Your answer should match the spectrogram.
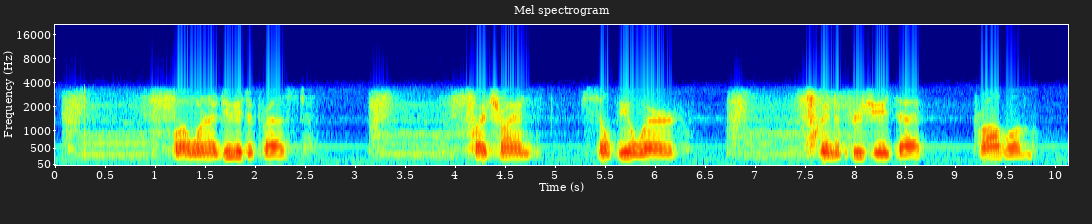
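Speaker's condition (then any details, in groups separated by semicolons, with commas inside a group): ALS; speech getting worse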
